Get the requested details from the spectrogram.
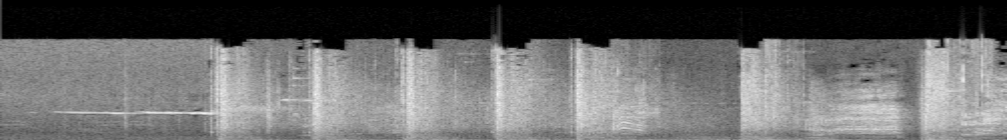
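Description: Sharp magical blasts crack and bang in quick succession.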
